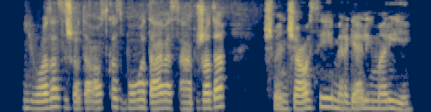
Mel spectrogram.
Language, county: Lithuanian, Klaipėda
